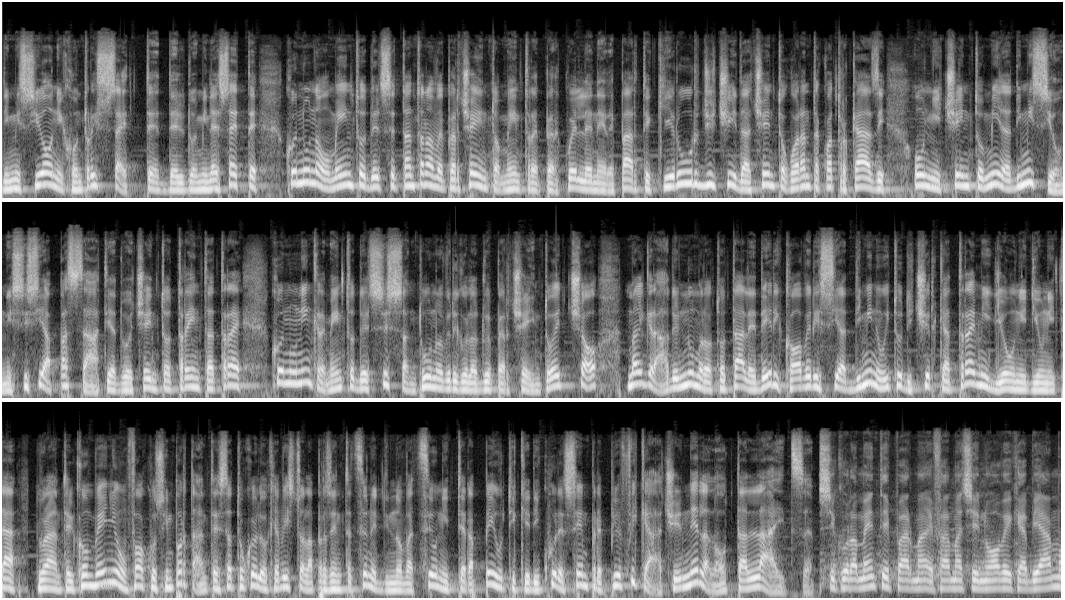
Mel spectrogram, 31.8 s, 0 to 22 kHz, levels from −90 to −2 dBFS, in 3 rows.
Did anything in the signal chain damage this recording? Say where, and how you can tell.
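Yes. Two isolated clicks at 15.14 s and 19.15 s are dropped samples: the waveform jumps abruptly where a handful of samples are missing, producing a thin vertical line across the spectrum. The likely stage is the driver or buffer, briefly losing data during transfer.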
